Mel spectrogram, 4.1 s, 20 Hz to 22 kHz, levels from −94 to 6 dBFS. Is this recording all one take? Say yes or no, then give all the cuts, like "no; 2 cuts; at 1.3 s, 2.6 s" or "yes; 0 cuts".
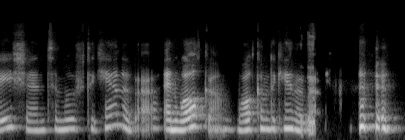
yes; 0 cuts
